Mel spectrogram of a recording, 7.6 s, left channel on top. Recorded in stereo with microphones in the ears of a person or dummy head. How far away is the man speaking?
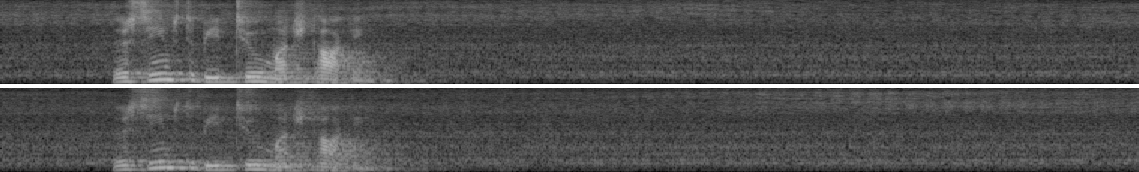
About 0.6 m.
